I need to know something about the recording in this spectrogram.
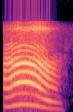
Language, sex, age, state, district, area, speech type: Manipuri, female, 60+, Manipur, Ukhrul, rural, conversation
